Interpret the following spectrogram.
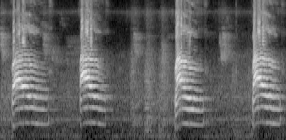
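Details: Domestic cat giving a calling meow, four loud drawn-out harmonic meows, each about a second long, repeated roughly every one and a half to two seconds, with faint quieter sounds between them.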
